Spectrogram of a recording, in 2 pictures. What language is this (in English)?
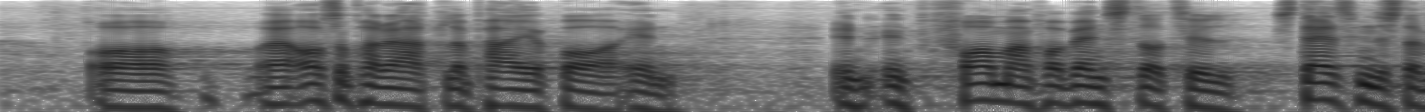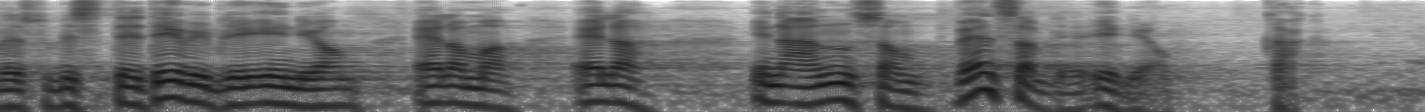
Danish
